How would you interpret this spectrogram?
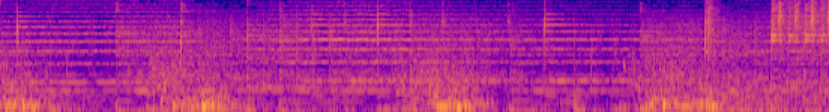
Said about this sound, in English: The sounds are muffled, the sloshing of water, the distant, haunting calls of other sea creatures, and above all, the constant rhythmic beat of the beast's heart.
